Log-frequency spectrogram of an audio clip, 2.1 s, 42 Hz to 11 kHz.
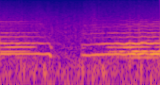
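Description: Acoustic 78 rpm shellac recording from 1916 of a tenor with orchestral accompaniment. A note is held with vibrato, breaks off about two-thirds of a second in, and a new sustained note begins about half a second later. Record surface crackle runs underneath.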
